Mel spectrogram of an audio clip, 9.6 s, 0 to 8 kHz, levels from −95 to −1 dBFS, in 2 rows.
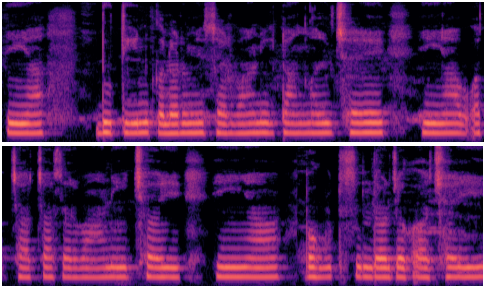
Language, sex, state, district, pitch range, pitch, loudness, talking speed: Maithili, female, Bihar, Samastipur, 200-205 Hz, 205 Hz, -33 LUFS, 105 wpm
